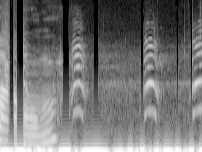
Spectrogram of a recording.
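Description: Two short, arching calls of a gull, the second about half a second after the first.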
